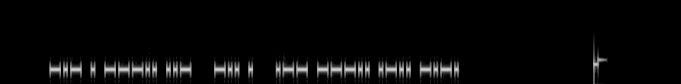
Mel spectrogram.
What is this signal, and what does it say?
Morse code, heard as a keyed tone, about 36 wpm, 700 Hz. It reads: KE8U DE W8LC
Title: USA Callsign DE Callsign - 4 Characters - 35wpm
